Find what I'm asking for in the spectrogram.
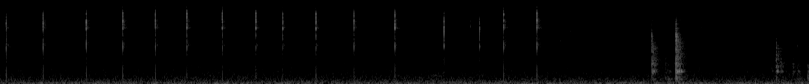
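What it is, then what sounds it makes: Wooden clothespins tapped together. Two small, solid wooden spring clothespins are held in the fingers and tapped together, then left lying still on the table. The result is a steady run of crisp, bright, dry clicks with almost no ring, ending in a few softer, irregular taps over a quiet, low background hiss.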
